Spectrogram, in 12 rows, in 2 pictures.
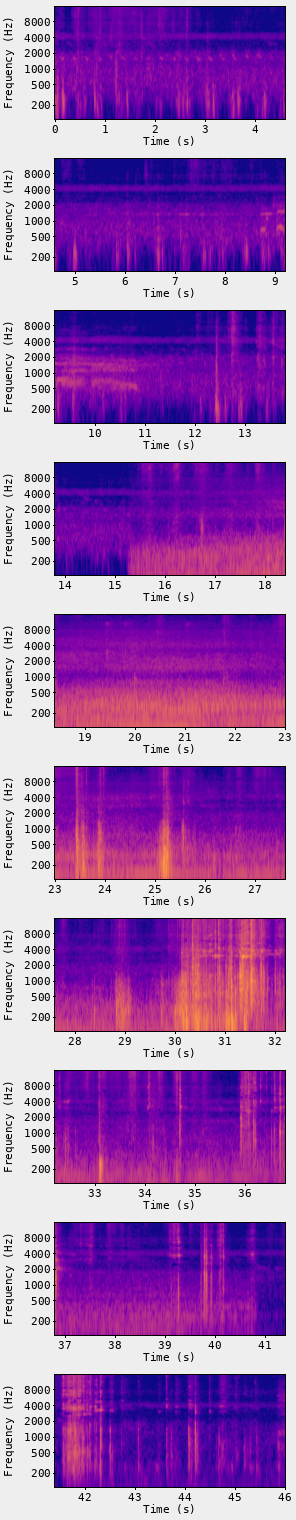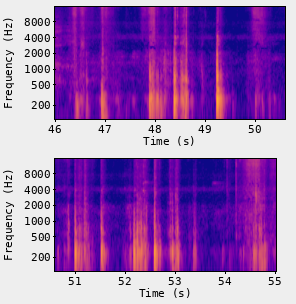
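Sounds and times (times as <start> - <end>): steady low hum: 15.3 - 30.1
bricks clattering onto a pile: 28.7 - 33.2, 35.9 - 37.2, 41.5 - 43.0
bricks clinking and knocking: 29.8 - 33.2, 35.9 - 37.6, 39.1 - 40.4, 41.5 - 45.4.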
